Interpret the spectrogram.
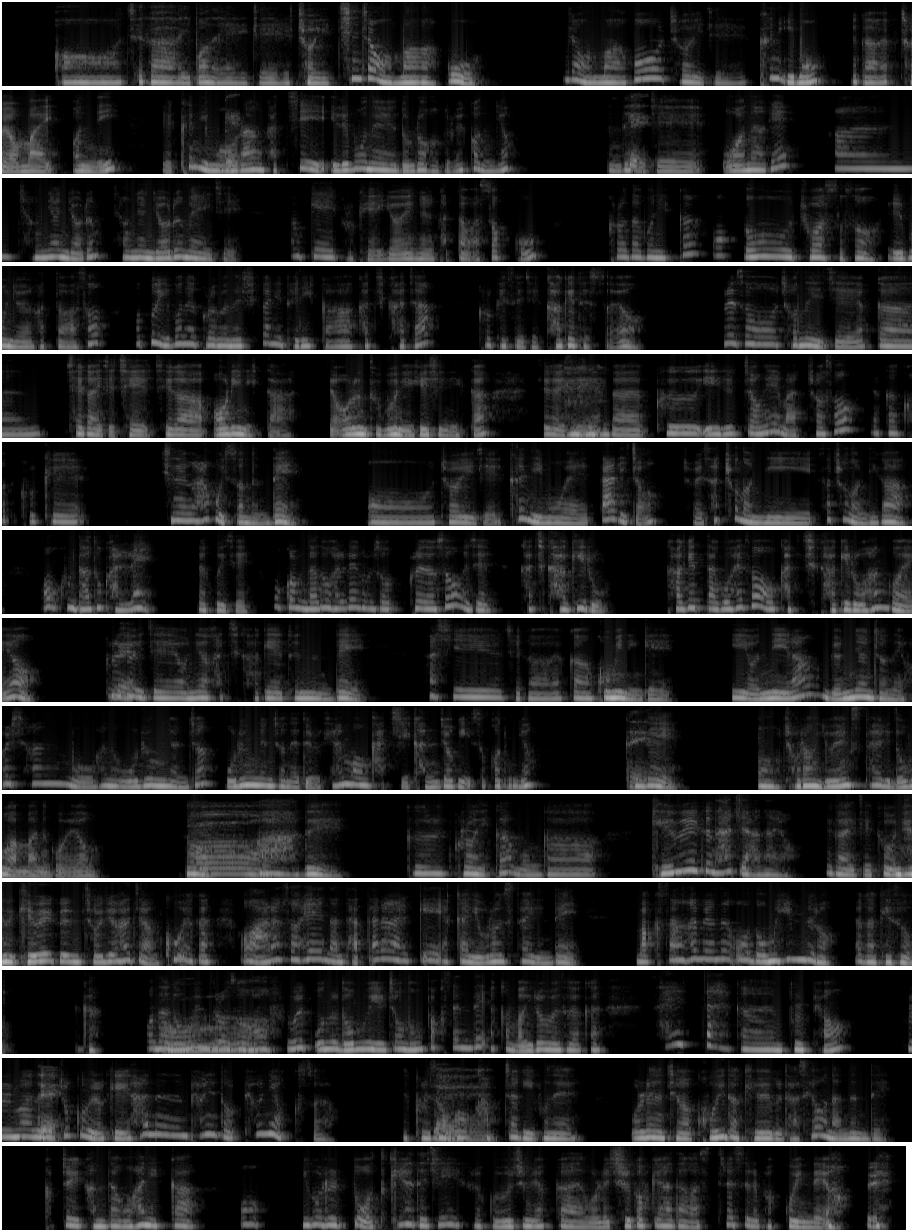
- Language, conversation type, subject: Korean, advice, 여행 일정이 변경됐을 때 스트레스를 어떻게 줄일 수 있나요?
- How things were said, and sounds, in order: other background noise; laugh; tapping; "편이었어요" said as "편이억써요"; laughing while speaking: "있네요. 네"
